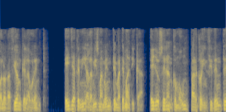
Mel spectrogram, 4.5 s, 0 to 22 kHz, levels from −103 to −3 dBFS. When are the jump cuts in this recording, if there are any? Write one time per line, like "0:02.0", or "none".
0:02.9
